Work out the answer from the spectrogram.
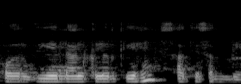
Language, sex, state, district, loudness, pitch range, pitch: Hindi, male, Bihar, Jamui, -27 LUFS, 130-135 Hz, 130 Hz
